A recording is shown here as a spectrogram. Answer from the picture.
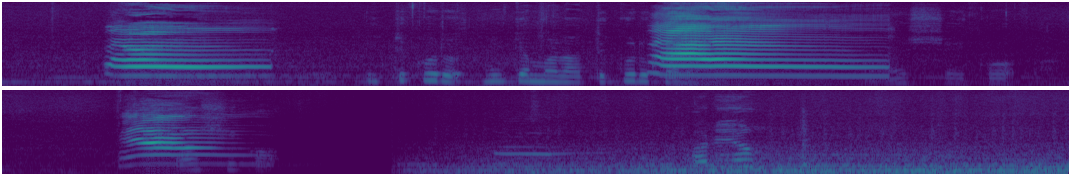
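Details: Kuro-chan, a sick black male house cat off his food for two days, on the way to the veterinarian: three loud plaintive meows among a woman's soothing talk, followed by rising car engine rumble.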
